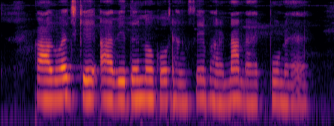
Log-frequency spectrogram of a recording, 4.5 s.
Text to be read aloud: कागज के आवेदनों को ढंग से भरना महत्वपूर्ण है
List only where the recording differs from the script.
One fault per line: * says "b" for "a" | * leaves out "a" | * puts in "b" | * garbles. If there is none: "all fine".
all fine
